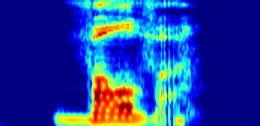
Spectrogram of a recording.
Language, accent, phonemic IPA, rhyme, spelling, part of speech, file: English, US, /ˈvʌlvə/, -ʌlvə, vulva, noun, En-us-vulva.ogg
- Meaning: 1. The external female genitalia of humans and other placental mammals, which includes the clitoris, labia, and vulval vestibule/vulvar opening 2. A protrusion on the side of a nematode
